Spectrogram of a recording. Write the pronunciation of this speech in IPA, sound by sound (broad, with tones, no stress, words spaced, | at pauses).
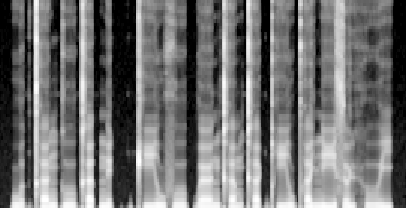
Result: wʊ˨˥k̚t̪ʰɐ˨˥ŋkuː˧kʰɐ˥t̚ n̪ɪ˥k̚ | kʰiː˧wfuː˨˥k̚wœː˨nkʰɐ˨˩m kʰɐ˨˥k̚pʰiː˧w pʰɐ˧jn̪iː˥sɵ˧ɥ huː˨˥j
